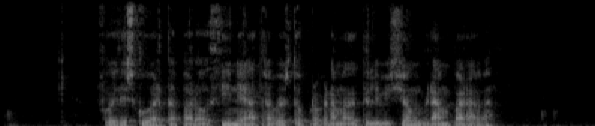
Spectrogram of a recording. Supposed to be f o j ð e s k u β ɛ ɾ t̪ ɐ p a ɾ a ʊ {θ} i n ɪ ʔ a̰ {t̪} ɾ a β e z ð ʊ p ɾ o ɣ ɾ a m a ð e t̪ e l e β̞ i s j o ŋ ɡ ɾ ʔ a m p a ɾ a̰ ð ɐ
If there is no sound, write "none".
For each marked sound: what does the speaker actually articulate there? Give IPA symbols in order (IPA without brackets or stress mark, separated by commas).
θ, t̪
